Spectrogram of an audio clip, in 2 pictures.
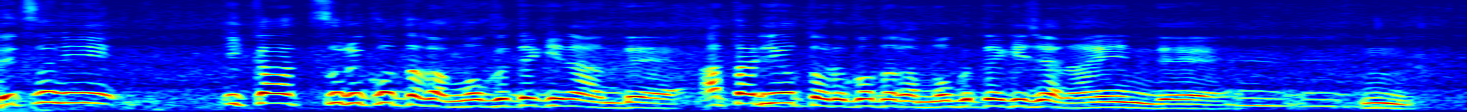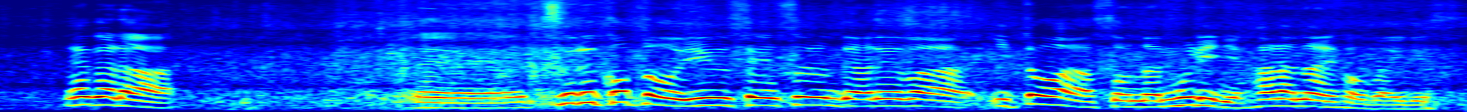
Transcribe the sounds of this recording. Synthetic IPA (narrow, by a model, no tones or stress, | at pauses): be̞t͡sɨɲ̟i | ikat͡sɨɾɯ̟ko̞t̪o̞ɡamo̞k̬ɯ̟t̪e̞k̬ʲinãnd̪e̞at̪aɾʲio̞t̪o̞ɾɯ̟ko̞t̪o̞ɡamo̞k̬ɯ̟t̪̬e̞kʲiʑanaĩnd̪e̞ɯ̟̃ː | d̪akaɾa | eːt͡sɨɾɯ̟ko̞t̪o̞ːjɯːsẽ̞ɰ̃sɨɾɯ̃nd̪e̞aɾe̞βait̪o̞βasõ̞nːamɯ̟ɾʲiɲ̟iɦaɾanaiɦo̞ːɡaiːd̪e̞sɨ̥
